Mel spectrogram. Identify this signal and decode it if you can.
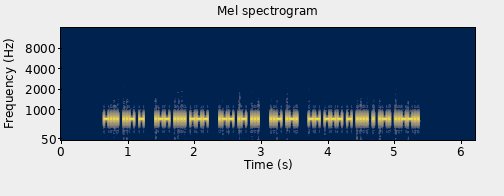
Morse code, heard as a keyed tone, about 47 wpm, 700 Hz. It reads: BUT WHO WAS UR MOTHER?
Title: Sentences from Top 200 Words and Abbreviations 50wpm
